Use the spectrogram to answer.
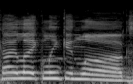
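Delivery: put-on little kid voice. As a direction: chirp it like a six-year-old. Kids introducing themselves in class.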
